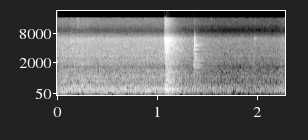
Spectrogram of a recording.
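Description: A wooden cabinet door knocks shut.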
